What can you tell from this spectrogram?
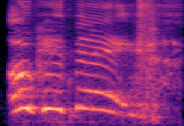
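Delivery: high-pitched, hurried-away reply; retold startled thanks. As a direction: act out thanking someone who just shouted at you. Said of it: "And I'm like".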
